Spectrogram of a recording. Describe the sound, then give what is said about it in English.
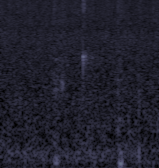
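A few faint, soft clicks of a computer mouse spaced irregularly, ending with one sharper, louder click; quiet, with no talking. “He's just clicking on things for the sake of it.”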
